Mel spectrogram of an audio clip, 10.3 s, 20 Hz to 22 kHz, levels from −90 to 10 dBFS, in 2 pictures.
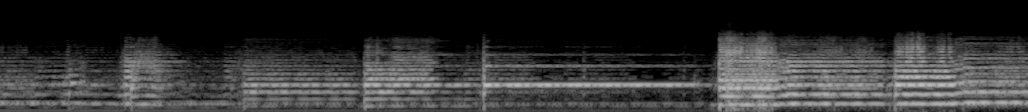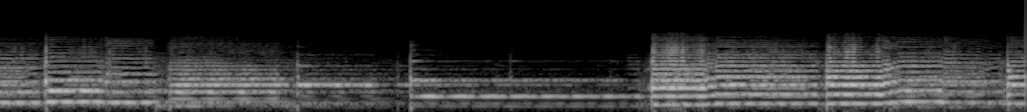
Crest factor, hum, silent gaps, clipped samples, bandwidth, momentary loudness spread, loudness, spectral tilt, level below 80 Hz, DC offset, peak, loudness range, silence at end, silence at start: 16 dB; none; none; under 0.1%; 6.6 kHz; 14 LU; -25 LUFS; -5.5 dB/octave; -68 dBFS; under 0.1%; -8 dBFS; 6 LU; 0 s; 0 s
